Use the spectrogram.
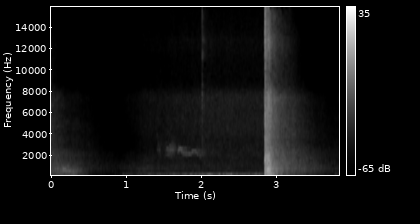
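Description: A single sharp gunshot cracks out near the end, loud and close, after a quiet stretch with light outdoor rustle and a brief voice at the start.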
